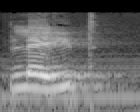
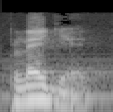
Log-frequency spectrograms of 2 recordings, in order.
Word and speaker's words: played: For example, play, played, or finish, finished. – Es muy importante la pronunciación al añadir ed, ya que no podemos decir PLAYED, sino que se diría played.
